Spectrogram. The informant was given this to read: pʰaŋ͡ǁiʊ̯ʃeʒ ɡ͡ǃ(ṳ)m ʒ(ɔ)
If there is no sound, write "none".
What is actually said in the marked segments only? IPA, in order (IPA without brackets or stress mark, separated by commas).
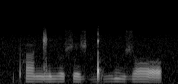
ṳ, ɔ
